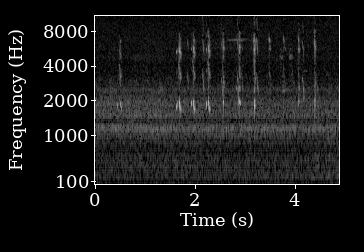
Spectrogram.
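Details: Common kestrels at a nest on 3 June 2021 at 9:12, the female feeding the chicks and shifting to reach all of them; a burst of short, high, sharp squeaky calls in quick series, fairly faint, over steady background hum.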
